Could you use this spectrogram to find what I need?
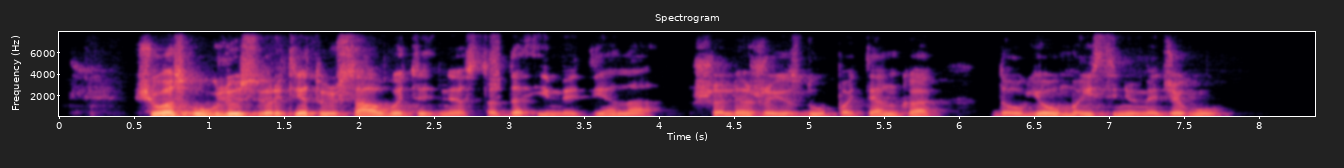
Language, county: Lithuanian, Kaunas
